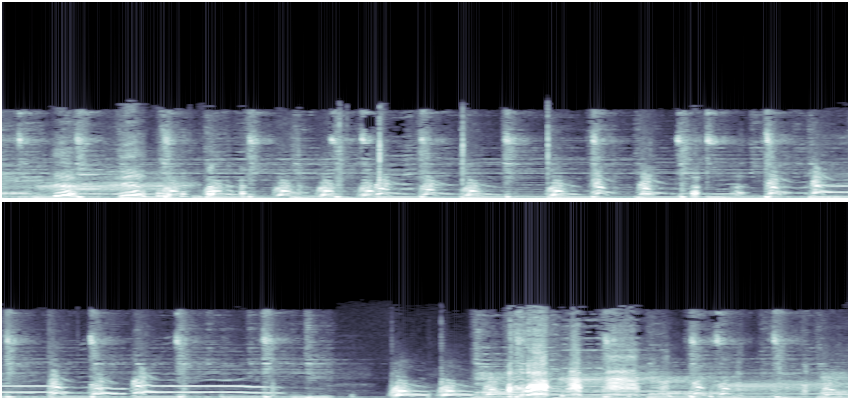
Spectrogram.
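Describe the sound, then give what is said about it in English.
Dogs bark and howl in a tune-like sequence over a steady musical backing on a barking-dog music album, the yelps and drawn-out howls loud, with a brief pause before a final burst of excited barking. “And that's why this selection was included, because it's not only barking dogs, but they included barnyard animals, which is quite edgy.”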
